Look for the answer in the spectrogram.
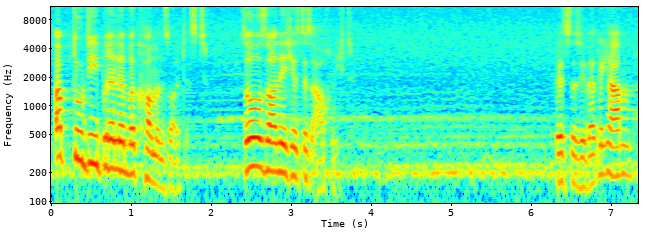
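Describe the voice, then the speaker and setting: An actress in a radio drama playing a watchful maid, deferential on the surface but measured and needling. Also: female voice, mid-range voice, animated, warm tone, slight background noise, lightly acted. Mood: needling, defiant. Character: watchful, insinuating Moroccan maid, outwardly deferential, quietly defiant. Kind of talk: 1980s German radio drama acting.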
